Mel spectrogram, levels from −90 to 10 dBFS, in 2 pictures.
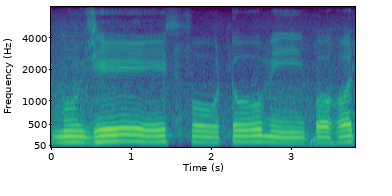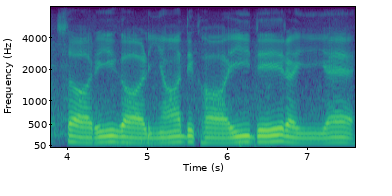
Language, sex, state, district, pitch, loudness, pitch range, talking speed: Hindi, male, Madhya Pradesh, Katni, 115 Hz, -15 LUFS, 110-125 Hz, 85 wpm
